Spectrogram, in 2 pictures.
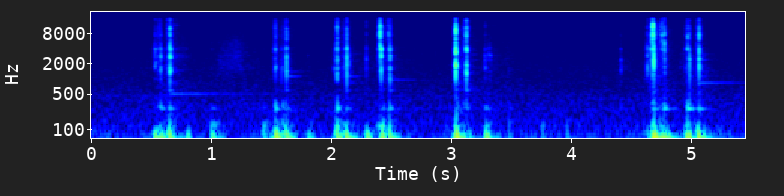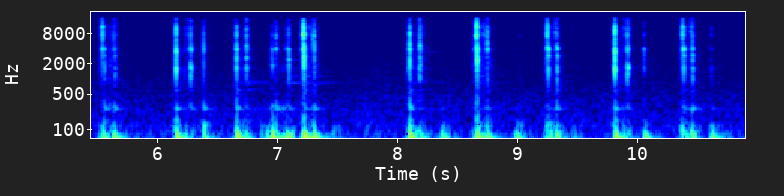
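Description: Fingertips type on a small, clear plastic 9-key mechanical keypad with Cherry MX switches, pressing its keys in quick bursts. Each press gives a sharp, bright click over a soft low thud. The clicks die away almost at once, with a short quiet pause near the middle of the clip.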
